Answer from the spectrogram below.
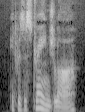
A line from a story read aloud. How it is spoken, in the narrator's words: murmured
